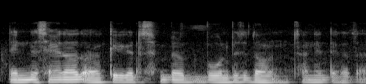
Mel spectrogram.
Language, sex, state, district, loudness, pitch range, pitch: Chakma, male, Tripura, Dhalai, -16 LUFS, 100-105 Hz, 105 Hz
